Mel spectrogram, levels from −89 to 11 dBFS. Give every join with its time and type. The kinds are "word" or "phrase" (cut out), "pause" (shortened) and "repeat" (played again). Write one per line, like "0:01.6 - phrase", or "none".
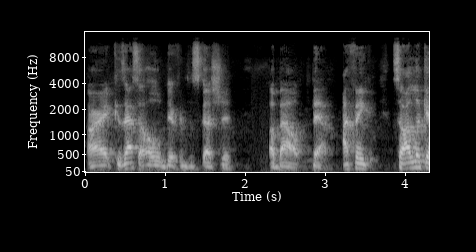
none

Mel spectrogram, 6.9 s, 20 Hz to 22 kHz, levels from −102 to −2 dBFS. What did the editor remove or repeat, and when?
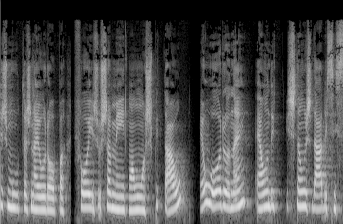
0:01.4 - pause
0:02.6 - phrase
0:03.8 - word

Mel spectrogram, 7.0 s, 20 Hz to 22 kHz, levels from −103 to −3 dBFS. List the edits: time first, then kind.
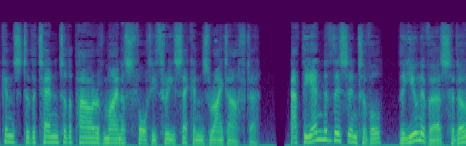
0:04.2 - pause

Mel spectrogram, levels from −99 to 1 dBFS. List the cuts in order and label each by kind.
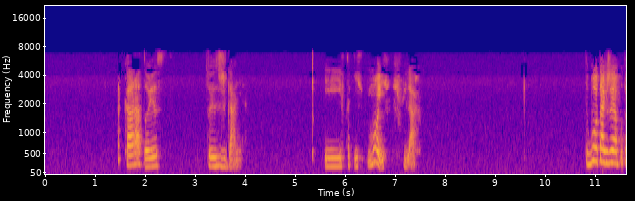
0:02.6 - pause
0:06.4 - word

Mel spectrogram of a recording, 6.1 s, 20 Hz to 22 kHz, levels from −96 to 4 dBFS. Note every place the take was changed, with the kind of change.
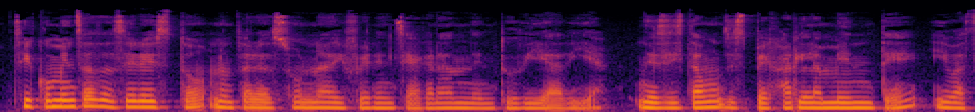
0:03.9 - pause

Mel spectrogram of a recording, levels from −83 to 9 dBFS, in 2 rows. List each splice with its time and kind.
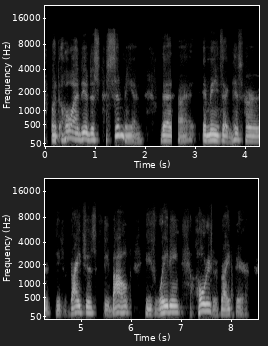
0:01.2 - word
0:02.5 - word
0:03.8 - word
0:05.4 - word
0:07.2 - word
0:07.6 - word

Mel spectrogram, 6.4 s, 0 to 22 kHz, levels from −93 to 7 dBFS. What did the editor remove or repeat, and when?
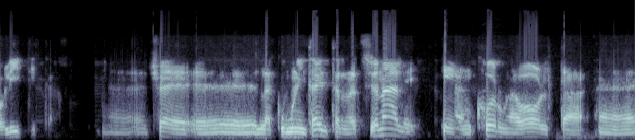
0:04.3 - pause

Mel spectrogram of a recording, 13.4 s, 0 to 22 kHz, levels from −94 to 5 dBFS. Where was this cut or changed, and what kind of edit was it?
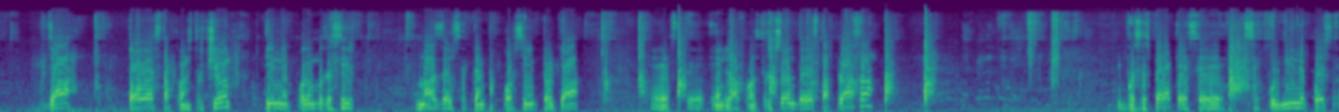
none

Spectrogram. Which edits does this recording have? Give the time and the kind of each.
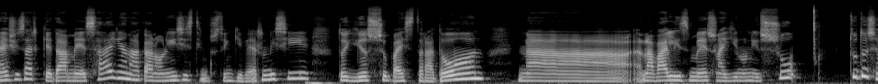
0:02.1 - phrase
0:03.9 - word
0:07.2 - word
0:07.6 - word

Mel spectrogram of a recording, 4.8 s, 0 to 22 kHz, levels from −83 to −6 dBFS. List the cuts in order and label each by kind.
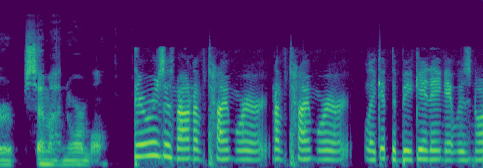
0:01.7 - word
0:02.7 - repeat

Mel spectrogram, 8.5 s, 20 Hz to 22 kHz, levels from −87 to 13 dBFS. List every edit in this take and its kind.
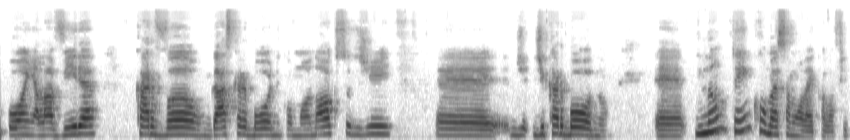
none

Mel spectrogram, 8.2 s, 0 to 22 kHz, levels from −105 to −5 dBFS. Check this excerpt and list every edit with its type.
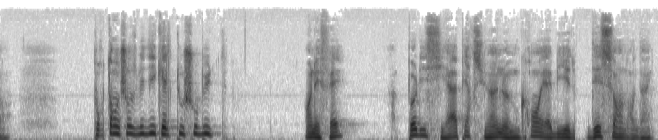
0:01.5 - word
0:07.2 - word

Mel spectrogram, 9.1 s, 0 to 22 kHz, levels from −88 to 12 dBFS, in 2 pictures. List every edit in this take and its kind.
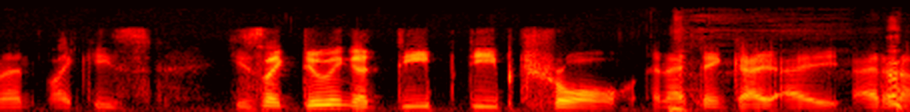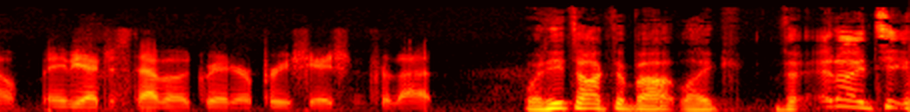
none

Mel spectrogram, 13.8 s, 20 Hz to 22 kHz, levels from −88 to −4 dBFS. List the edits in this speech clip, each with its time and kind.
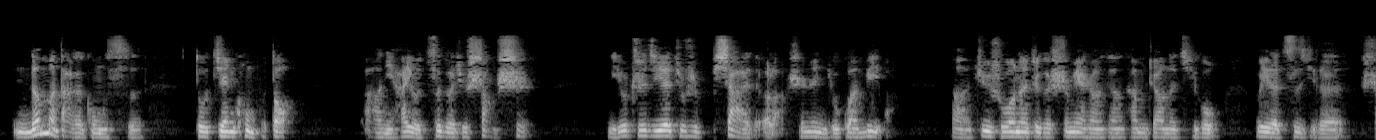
none

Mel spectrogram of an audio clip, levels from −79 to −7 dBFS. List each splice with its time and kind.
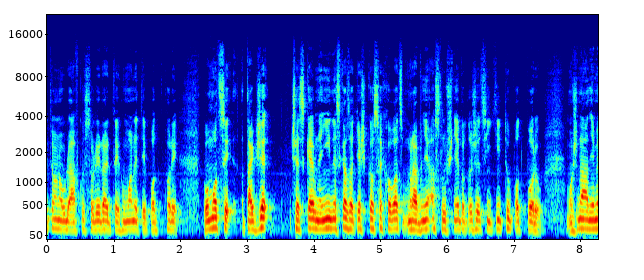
0:04.0 - word

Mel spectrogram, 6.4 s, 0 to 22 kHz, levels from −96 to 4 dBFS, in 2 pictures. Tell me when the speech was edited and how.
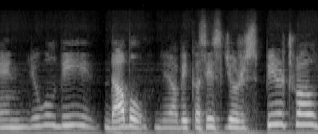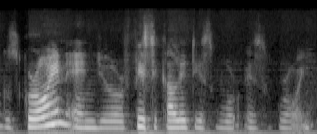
0:01.0 - pause

